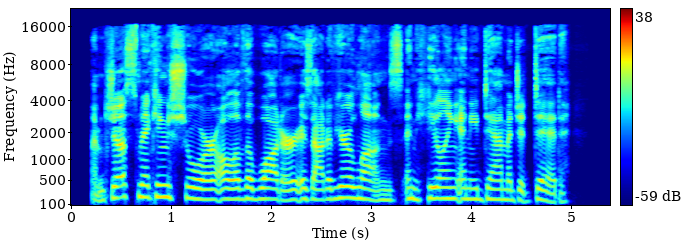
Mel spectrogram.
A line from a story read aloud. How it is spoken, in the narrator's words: he explained, his tone oddly flat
